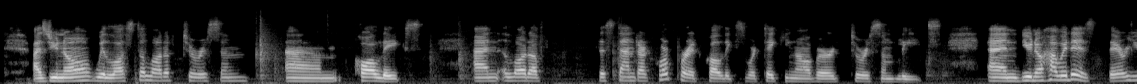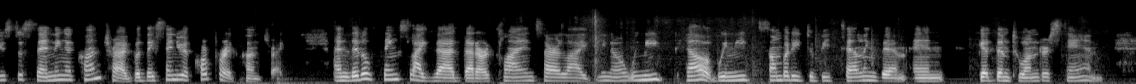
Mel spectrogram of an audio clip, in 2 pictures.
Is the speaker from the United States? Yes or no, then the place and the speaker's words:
no; Mexico; being born and raised in Mexico, you know, we have two last names.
